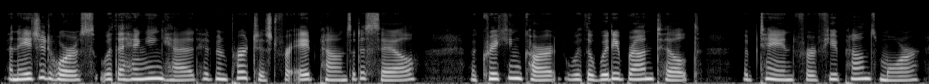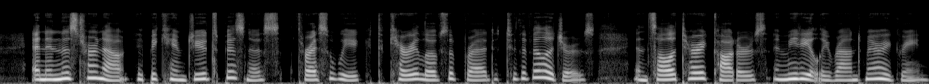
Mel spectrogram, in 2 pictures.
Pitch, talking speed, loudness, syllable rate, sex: 225 Hz, 180 wpm, -17 LUFS, 5.2 syllables/s, female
